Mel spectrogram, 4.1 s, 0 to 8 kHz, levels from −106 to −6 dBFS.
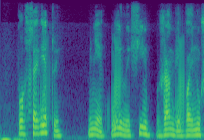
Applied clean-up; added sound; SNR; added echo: neural mask model DeepFilterNet 3.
